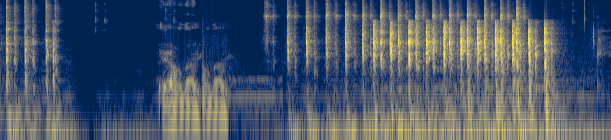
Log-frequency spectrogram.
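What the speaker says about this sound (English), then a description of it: "if I start pounding my keyboard," Fast, loud keyboard typing and key pounding on a computer keyboard picked up by a desktop voice-chat mic, dense clattering bursts with a short spoken phrase in the middle.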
